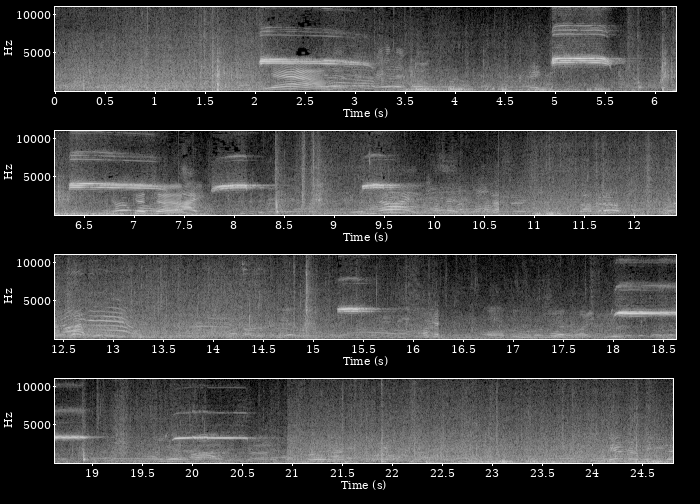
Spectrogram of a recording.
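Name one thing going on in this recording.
Players shout to each other across the water.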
